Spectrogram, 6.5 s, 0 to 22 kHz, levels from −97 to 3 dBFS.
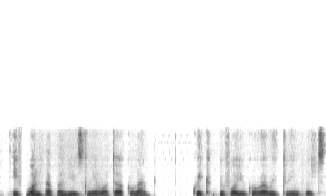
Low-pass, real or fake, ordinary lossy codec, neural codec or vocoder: none; fake; none; codec, 16 kHz, 0.4 kbps, LongCat-Audio-Codec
